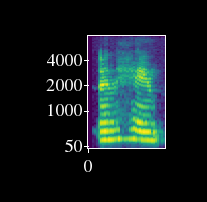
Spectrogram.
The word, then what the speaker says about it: Eunhae: Eunhae looked quickly at Mr. Kim and turned to Joey. She nodded slowly. Yes, It's pronounced Eunhae, and it means grace, Mr.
